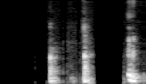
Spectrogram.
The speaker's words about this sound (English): So we're just going to take a minute. I'm going to sip on some of my tea.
